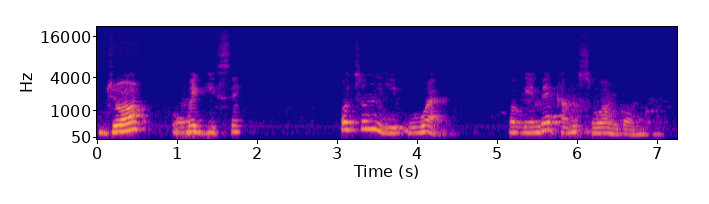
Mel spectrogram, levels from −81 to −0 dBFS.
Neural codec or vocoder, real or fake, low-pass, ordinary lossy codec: vocoder, 44.1 kHz, 128 mel bands, Pupu-Vocoder; fake; 19.8 kHz; none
